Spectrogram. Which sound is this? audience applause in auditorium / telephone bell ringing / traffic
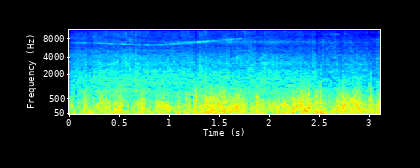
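traffic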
